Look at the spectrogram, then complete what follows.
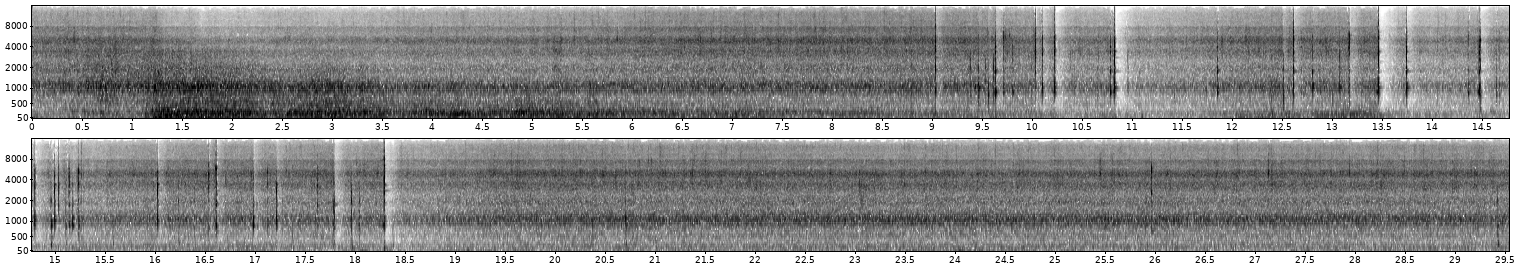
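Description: Heavy rain falling steadily on pavement and trees, with a rumble of thunder that swells about a second in and dies away over several seconds. Scattered sharp ticks come midway.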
